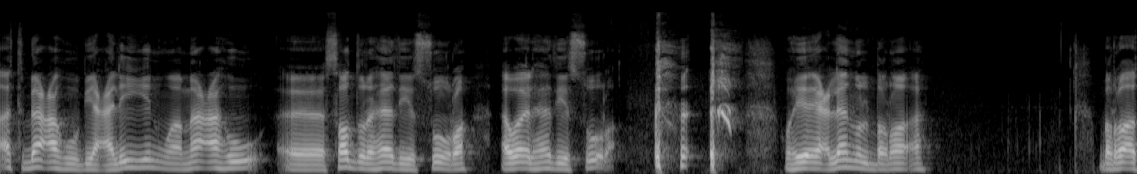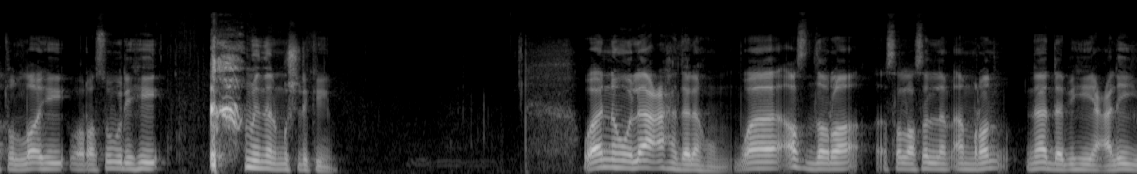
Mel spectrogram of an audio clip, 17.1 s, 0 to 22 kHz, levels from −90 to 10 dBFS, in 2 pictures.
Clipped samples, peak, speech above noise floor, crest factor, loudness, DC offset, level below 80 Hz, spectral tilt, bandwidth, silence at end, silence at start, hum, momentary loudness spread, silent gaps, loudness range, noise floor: under 0.1%; -2 dBFS; 48 dB; 24 dB; -25 LUFS; under 0.1%; -64 dBFS; -5.5 dB/octave; 11.5 kHz; 0 s; 0 s; none; 9 LU; none; 3 LU; -73 dBFS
